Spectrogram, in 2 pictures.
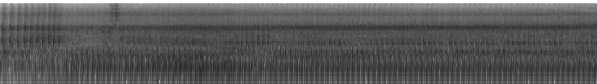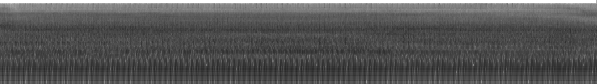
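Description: A diesel engine runs with a steady, loud rumble.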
